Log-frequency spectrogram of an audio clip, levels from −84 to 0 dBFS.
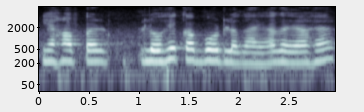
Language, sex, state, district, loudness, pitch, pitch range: Hindi, female, Haryana, Rohtak, -15 LUFS, 230 Hz, 215-240 Hz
